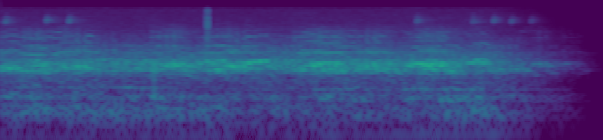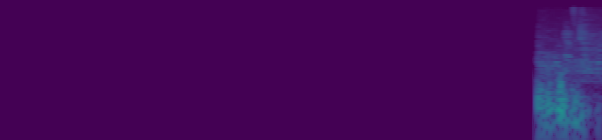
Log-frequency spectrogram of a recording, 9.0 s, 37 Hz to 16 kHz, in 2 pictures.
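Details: Massed common cranes at Lac du Der-Chantecoq, Champagne-Ardenne, France, in November 2014 during migration, part of a record gathering above 206,000 birds; a thick chorus of trumpeting calls for about four seconds, then silence, then a brief loud burst.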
